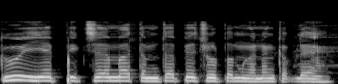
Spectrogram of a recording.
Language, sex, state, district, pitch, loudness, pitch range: Wancho, male, Arunachal Pradesh, Longding, 155 Hz, -15 LUFS, 140-170 Hz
